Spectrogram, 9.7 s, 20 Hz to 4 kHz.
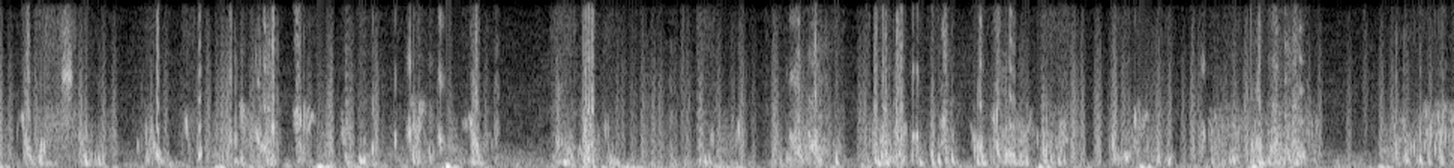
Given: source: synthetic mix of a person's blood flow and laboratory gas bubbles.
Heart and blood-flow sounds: Doppler ultrasound of blood flow; subclavian vein
0.12-0.74 s: bubbles
0.89-1.14 s: bubbles
1.21-1.39 s: bubbles
1.50-1.89 s: bubbles
1.95-2.12 s: bubbles
2.27-2.53 s: bubbles
2.61-3.01 s: bubbles
3.07-3.32 s: bubbles
3.67-4.17 s: bubbles
4.65-4.79 s: bubbles
4.88-4.97 s: bubbles
5.17-5.63 s: bubbles
5.78-6.42 s: bubbles
6.46-7.14 s: bubbles
7.40-7.84 s: bubbles
8.00-8.30 s: bubbles
8.34-8.80 s: bubbles
9.27-9.70 s: bubbles
From the record:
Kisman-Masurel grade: 342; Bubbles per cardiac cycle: rolling drumbeat, 9 or more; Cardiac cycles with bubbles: 100%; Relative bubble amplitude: moderate (0.250 to 0.450); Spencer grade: 3 (all of the cardiac periods contain showers or single bubble signals, but not dominating or overriding the cardiac motion signals); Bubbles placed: anywhere in the cardiac cycle

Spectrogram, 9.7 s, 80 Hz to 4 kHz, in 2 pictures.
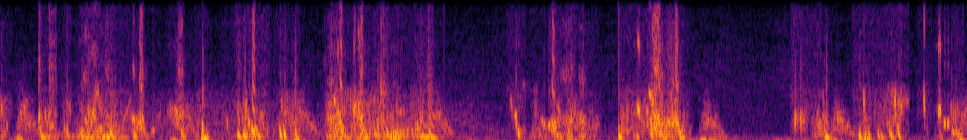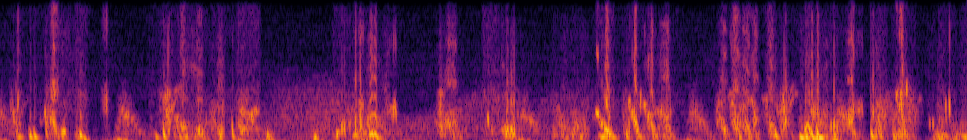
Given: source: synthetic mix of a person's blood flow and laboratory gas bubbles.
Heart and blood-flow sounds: Doppler ultrasound of blood flow; subclavian vein
0.00-0.07 s: bubbles
0.20-0.81 s: bubbles
0.83-1.07 s: bubbles
1.10-1.53 s: bubbles
1.62-2.22 s: bubbles
2.53-3.01 s: bubbles
3.09-3.47 s: bubbles
3.95-4.19 s: bubbles
4.27-4.55 s: bubbles
4.58-4.82 s: bubbles
4.88-5.29 s: bubbles
5.34-5.41 s: bubbles
5.58-6.15 s: bubbles
6.50-6.83 s: bubbles
7.01-7.19 s: bubbles
7.25-7.48 s: bubbles
7.59-8.23 s: bubbles
8.41-9.68 s: bubbles
From the record:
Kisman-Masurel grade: 333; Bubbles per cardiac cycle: rolling drumbeat, 9 or more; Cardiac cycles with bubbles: 50 to 99%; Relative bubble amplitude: loud (0.450 to 0.775); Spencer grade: 3 (all of the cardiac periods contain showers or single bubble signals, but not dominating or overriding the cardiac motion signals); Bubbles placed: anywhere in the cardiac cycle

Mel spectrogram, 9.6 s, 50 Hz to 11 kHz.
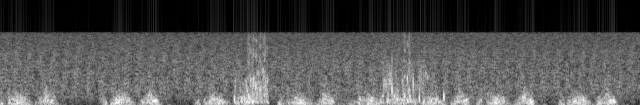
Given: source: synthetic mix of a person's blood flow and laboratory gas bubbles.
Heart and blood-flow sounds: Doppler ultrasound of blood flow; precordium
3.49-4.05 s: bubbles
5.68-6.51 s: bubbles
6.63-6.71 s: bubbles
From the record:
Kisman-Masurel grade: 223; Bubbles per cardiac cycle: several, 3 to 8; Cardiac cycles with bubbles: 10 to 50%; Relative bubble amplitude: loud (0.450 to 0.775); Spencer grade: 2 (many but less than half of the cardiac periods contain bubble signals, singularly or in groups); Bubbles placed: only in the low amplitude regions of the cardiac cycle

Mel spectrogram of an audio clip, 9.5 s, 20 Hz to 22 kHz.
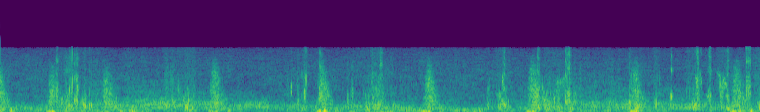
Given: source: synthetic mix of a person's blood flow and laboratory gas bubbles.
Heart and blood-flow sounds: Doppler ultrasound of blood flow; subclavian vein
0.69-1.18 s: bubbles
2.00-2.44 s: bubbles
3.59-3.85 s: bubbles
3.95-4.06 s: bubbles
4.33-4.42 s: bubbles
4.53-4.83 s: bubbles
6.08-6.13 s: bubbles
6.18-6.38 s: bubbles
6.65-7.22 s: bubbles
7.79-8.01 s: bubbles
8.15-8.24 s: bubbles
8.35-8.43 s: bubbles
8.58-8.78 s: bubbles
8.81-8.91 s: bubbles
8.95-9.16 s: bubbles
9.32-9.50 s: bubbles
From the record:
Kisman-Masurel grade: 232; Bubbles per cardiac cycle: several, 3 to 8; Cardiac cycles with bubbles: 50 to 99%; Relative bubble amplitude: moderate (0.250 to 0.450); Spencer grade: 3 (all of the cardiac periods contain showers or single bubble signals, but not dominating or overriding the cardiac motion signals); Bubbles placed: anywhere in the cardiac cycle

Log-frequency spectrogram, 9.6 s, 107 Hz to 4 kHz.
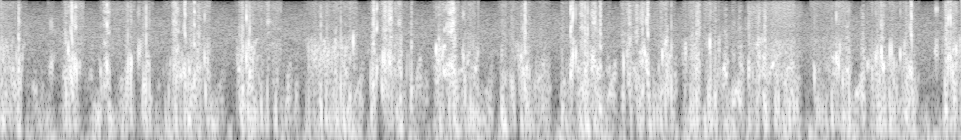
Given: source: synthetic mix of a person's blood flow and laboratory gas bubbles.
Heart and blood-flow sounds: Doppler ultrasound of blood flow; precordium
0.00-0.27 s: bubbles
0.48-0.55 s: bubbles
0.60-0.83 s: bubbles
0.97-1.53 s: bubbles
1.62-2.11 s: bubbles
2.34-2.81 s: bubbles
3.04-3.58 s: bubbles
3.67-4.16 s: bubbles
4.32-4.78 s: bubbles
4.98-5.51 s: bubbles
5.59-6.11 s: bubbles
6.20-6.75 s: bubbles
6.82-7.22 s: bubbles
7.30-7.37 s: bubbles
7.45-8.02 s: bubbles
8.10-8.53 s: bubbles
8.65-9.19 s: bubbles
9.34-9.61 s: bubbles
From the record:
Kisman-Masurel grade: 333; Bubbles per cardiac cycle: rolling drumbeat, 9 or more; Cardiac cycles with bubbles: 50 to 99%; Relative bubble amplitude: loud (0.450 to 0.775); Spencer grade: 3 (all of the cardiac periods contain showers or single bubble signals, but not dominating or overriding the cardiac motion signals); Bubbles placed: anywhere in the cardiac cycle

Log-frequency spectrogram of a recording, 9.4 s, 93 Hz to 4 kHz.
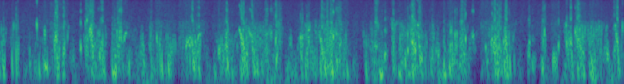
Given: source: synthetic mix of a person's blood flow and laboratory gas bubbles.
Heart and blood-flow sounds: Doppler ultrasound of blood flow; precordium
0.00-0.14 s: bubbles
0.17-0.33 s: bubbles
0.41-1.06 s: bubbles
1.19-1.63 s: bubbles
1.67-2.10 s: bubbles
2.23-3.09 s: bubbles
3.22-4.29 s: bubbles
4.50-5.29 s: bubbles
5.45-6.55 s: bubbles
6.63-7.19 s: bubbles
7.22-7.78 s: bubbles
7.92-8.07 s: bubbles
8.12-8.23 s: bubbles
8.28-9.08 s: bubbles
9.21-9.37 s: bubbles
From the record:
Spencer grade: 4 (maximum detectable bubble signal sounding continuously throughout systole and diastole of every cardiac period, and overriding the amplitude of the normal cardiac signals); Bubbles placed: only in the low amplitude regions of the cardiac cycle

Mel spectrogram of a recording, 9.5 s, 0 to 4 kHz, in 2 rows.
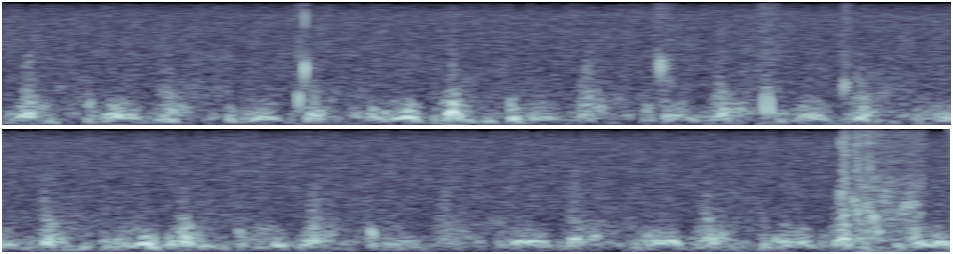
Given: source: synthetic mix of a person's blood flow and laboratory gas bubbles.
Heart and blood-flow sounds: Doppler ultrasound of blood flow; precordium
1.46-1.55 s: bubbles
3.27-3.37 s: bubbles
3.77-3.89 s: bubbles
4.19-4.25 s: bubbles
8.92-9.37 s: bubbles
From the record:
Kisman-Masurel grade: 122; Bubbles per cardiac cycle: 1 to 2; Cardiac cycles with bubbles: 10 to 50%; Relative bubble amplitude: moderate (0.250 to 0.450); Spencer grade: 2 (many but less than half of the cardiac periods contain bubble signals, singularly or in groups); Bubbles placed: anywhere in the cardiac cycle

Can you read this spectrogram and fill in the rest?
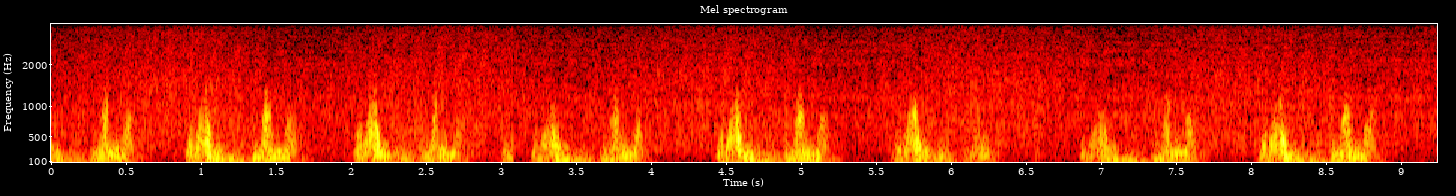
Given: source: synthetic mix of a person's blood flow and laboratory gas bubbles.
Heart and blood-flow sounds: Doppler ultrasound of blood flow; precordium
no bubbles
From the record:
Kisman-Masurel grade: 000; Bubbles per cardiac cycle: 0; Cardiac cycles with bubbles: 0%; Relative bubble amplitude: no bubbles discernible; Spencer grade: 0 (complete lack of bubble signals)

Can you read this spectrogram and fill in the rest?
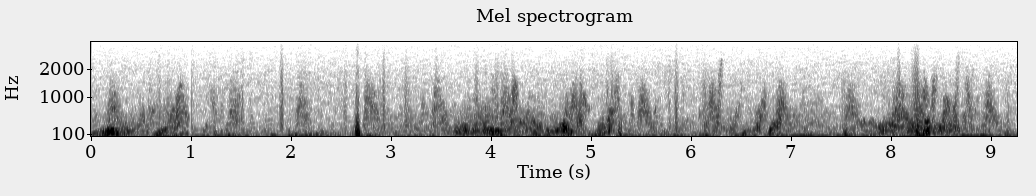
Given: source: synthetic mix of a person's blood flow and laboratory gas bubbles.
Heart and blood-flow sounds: Doppler ultrasound of blood flow; subclavian vein
no bubbles
From the record:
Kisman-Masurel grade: 000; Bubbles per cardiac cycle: 0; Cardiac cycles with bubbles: 0%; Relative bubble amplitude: no bubbles discernible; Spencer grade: 0 (complete lack of bubble signals)

